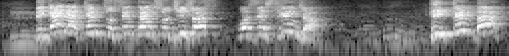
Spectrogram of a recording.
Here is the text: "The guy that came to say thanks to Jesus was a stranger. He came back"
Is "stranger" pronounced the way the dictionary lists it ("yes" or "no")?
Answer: yes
